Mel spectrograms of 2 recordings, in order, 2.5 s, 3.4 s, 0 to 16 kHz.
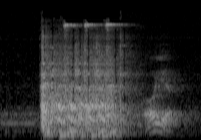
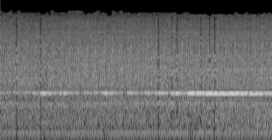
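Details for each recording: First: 1977 MGB with Weber two-barrel carb cranks for about a second with steady starter whirr but never fires; previous owner's messy rigged wiring and ignition suspected, new harness on order, spark not yet confirmed. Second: 1977 MGB after budget rebuild, coil fed 12 volts from fuse box, carburetor still to sort: engine ticks over fairly evenly with a faint steady whine on top; runs decently, needs carb tuning.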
